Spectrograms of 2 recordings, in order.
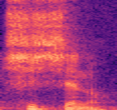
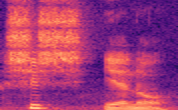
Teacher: এখানে আমরা বাংলায় বললে বলতাম শিষ্যেন, কিন্তু আমরা যদি সংস্কৃত গ্রন্থে এই শব্দটা পাই তাহলে উচ্চারণ করব শিস ইয়েন। এখানে দেখুন যেহেতু মূর্ধন্য স যুক্ত বর্ণ রূপে রয়েছে তাই মূর্ধন্য স এর উচ্চারণটা অর্ধেক হবে শিস।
